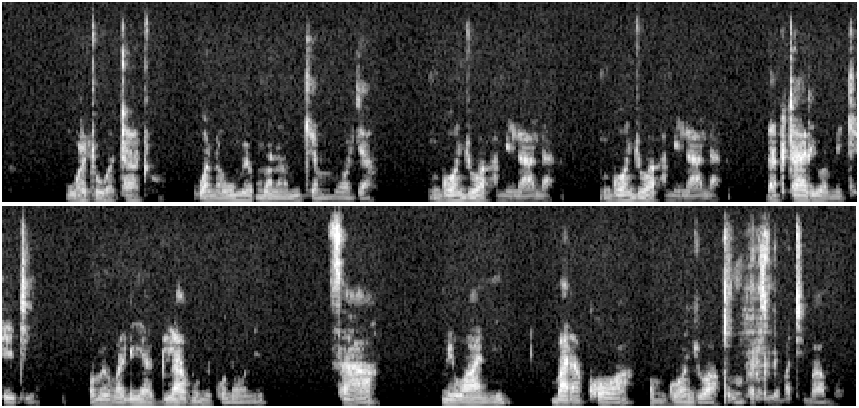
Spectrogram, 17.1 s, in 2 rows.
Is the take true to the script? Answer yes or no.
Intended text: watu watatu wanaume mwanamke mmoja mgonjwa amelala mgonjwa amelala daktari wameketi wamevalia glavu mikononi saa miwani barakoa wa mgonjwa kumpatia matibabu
yes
